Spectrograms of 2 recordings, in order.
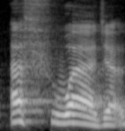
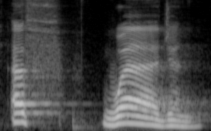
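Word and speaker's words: أفواجا: Так как в данной ситуации буква «фа» – фрикативный звук, то есть при произношении струя воздуха должна продолжительно свое действие влиять на произношение. «Афваджа». Нельзя его скоростечно произнести быстро «афваджа», чтобы она не переходила в другой звук.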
